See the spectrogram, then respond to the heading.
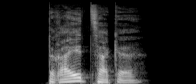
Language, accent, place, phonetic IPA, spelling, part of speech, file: German, Germany, Berlin, [ˈdʁaɪ̯ˌt͡sakə], Dreizacke, noun, De-Dreizacke.ogg
- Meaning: nominative/accusative/genitive plural of Dreizack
